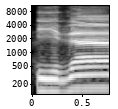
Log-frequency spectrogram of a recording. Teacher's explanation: huruf dza yang ini ya, dipanjangkan 2 harokat karena di depannya terdapat alif ya. Maka kita baca idza ya, ini ya, alif pengaruh ya, alif pengaruh mempengaruhi untuk menjadi 2 harokat ya.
